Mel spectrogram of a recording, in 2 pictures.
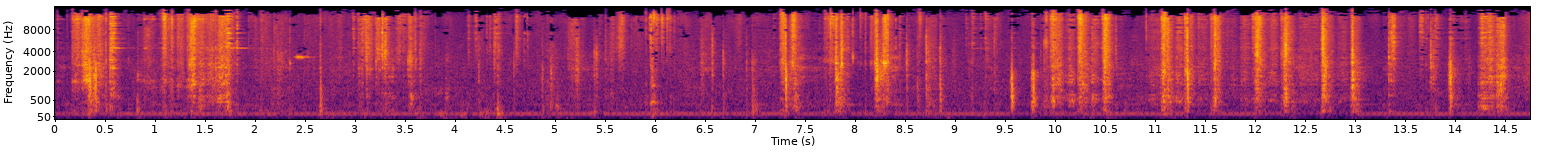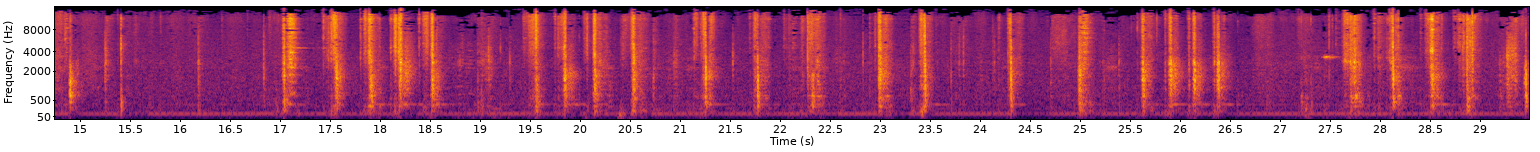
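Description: Kitchen knife slicing peeled mangoes held in the hand over a plastic cutting board: a run of sharp, irregular cutting clicks and knocks, often several in quick succession, over a steady low hum.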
